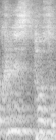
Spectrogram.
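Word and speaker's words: Χριστός: 그래서 크리스토스, 발음은 크리스토스인데 이건 크라이스트가 됐어요.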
